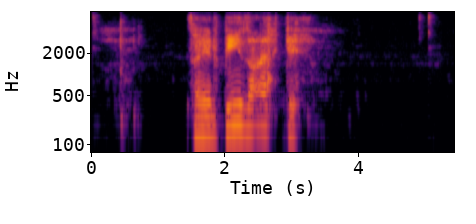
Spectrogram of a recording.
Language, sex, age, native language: Icelandic, male, 80-89, Icelandic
